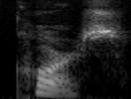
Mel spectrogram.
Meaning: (noun) 1. A sequence of events 2. A sequence of events.: A normal or customary sequence 3. A sequence of events.: A programme, a chosen manner of proceeding
- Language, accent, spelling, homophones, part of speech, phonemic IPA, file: English, General American, course, coarse, noun / verb / adverb, /kɔɹs/, En-us-course.ogg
